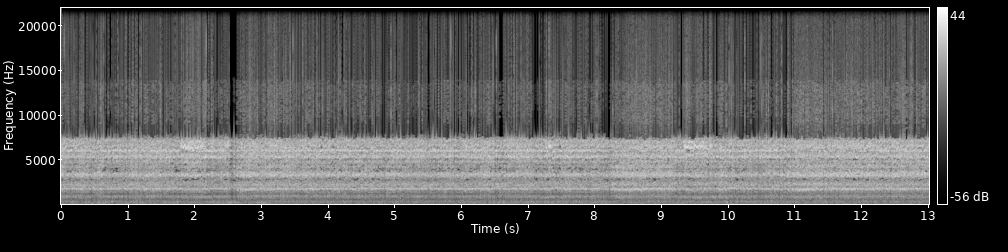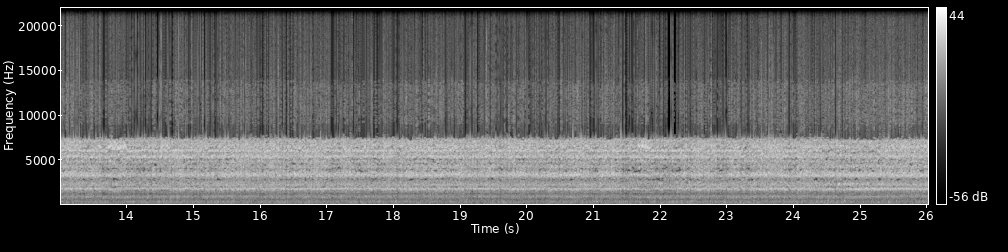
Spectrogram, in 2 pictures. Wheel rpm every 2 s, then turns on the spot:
230, 230, 240, 230, 220, 230, 230, 230, 230, 230, 230, 230, 230.
none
